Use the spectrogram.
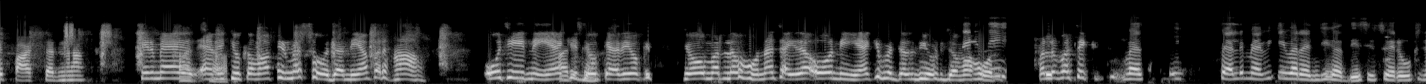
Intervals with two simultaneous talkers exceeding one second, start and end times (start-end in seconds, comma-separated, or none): none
